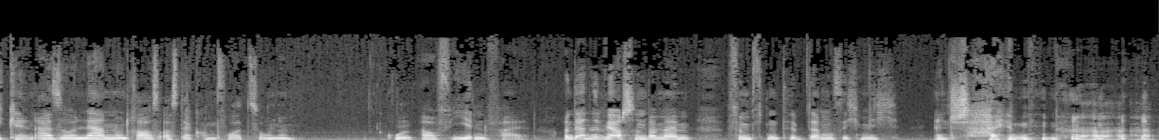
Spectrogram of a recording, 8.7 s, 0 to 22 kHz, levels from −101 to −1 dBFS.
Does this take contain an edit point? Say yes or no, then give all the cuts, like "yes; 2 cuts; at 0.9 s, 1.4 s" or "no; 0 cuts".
no; 0 cuts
